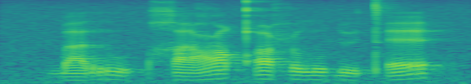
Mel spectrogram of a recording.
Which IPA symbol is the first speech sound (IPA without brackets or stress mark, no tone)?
ɡ͡b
